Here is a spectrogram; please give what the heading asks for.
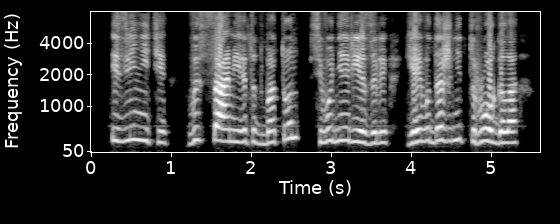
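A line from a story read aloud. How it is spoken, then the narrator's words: Sobbing. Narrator (Russian): Разрыдалась Маша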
